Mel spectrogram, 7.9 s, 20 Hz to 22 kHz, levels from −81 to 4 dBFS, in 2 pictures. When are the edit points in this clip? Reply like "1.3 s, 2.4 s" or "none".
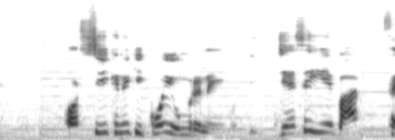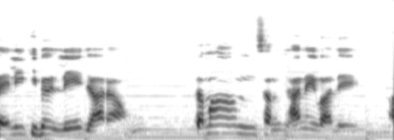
2.8 s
